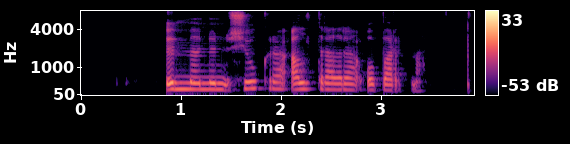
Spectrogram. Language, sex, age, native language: Icelandic, female, 40-49, Icelandic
